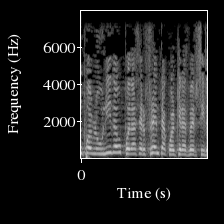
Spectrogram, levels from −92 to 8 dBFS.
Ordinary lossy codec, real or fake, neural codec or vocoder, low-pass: none; real; none; 7.2 kHz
